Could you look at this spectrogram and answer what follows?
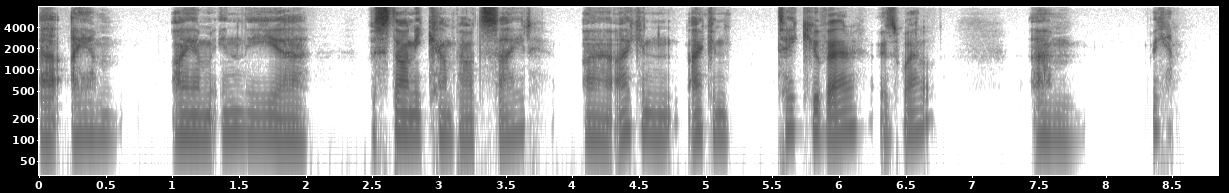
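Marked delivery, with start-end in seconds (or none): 0.0-6.7 whispering, hushed, in a put-on character voice. Voicing a tired woman leaning close to a player: whispering in character. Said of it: "whisper at, to, to you a little bit".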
